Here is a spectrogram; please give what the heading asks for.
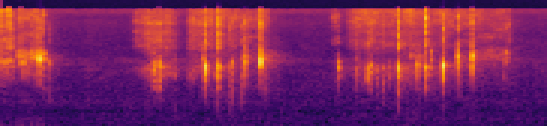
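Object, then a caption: Plastic articulated slug fidget toy. A small, hollow, rainbow-colored plastic articulated slug fidget toy with ring-shaped segments is held in both hands while its segments are twisted and bent with the fingertips. This produces quick, bright clicking and ratcheting sounds in three short bursts of sharp ticks, separated by near silence.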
